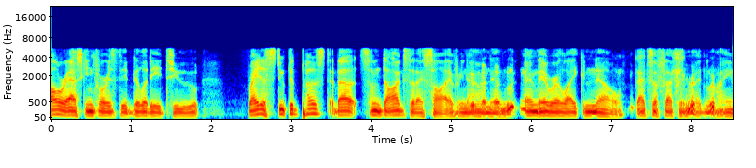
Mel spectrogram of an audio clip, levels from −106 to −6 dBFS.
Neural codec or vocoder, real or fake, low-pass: codec, 16 kHz, 2 kbps, FunCodec, trained on LibriTTS, 25 frames a second; fake; 5.4 kHz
